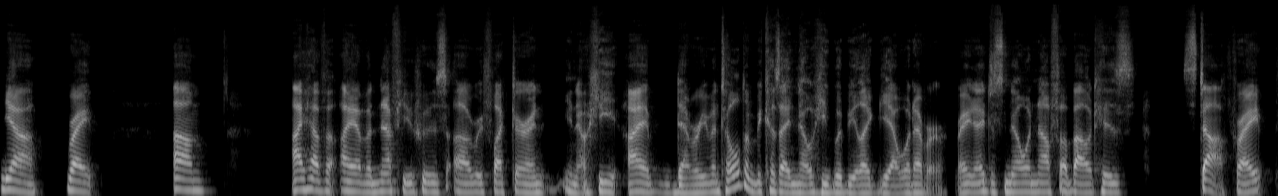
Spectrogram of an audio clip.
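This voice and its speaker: Female host with a cold; rambling, restarts mid-sentence, fairly low voice, dry. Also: steady tone, moderate pace, no room sound. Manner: rambling, self-correcting. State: has a cold. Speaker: podcast host. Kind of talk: casual interview chat.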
